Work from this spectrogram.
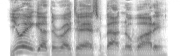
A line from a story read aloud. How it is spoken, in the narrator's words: barked the other man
